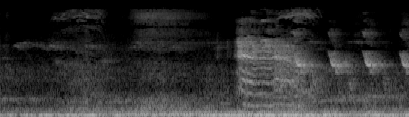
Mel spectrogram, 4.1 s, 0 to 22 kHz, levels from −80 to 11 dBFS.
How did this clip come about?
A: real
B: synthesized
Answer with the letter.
A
